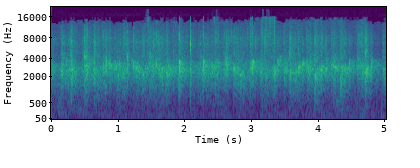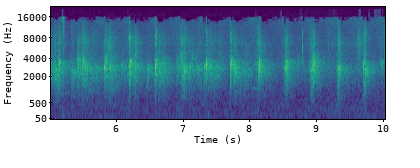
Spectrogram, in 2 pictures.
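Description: A church congregation in Pakistan claps loudly and continuously, an energetic, dense applause that turns into rhythmic, evenly spaced claps toward the end, with voices mixed in.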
